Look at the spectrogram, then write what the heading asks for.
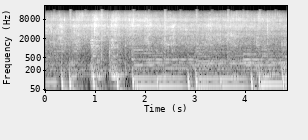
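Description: Onions and spices sizzling as they fry in an enamelled cast-iron balti pot, with a steady hiss. A silicone spatula stirs and scrapes the mixture off the bottom now and then, to keep the spices from sticking.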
